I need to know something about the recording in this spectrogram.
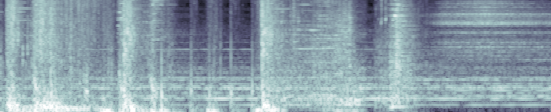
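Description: Sword slashes whoosh and strike with heavy thuds in quick succession.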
